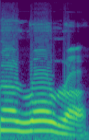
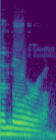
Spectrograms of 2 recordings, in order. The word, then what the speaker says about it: Aurora: all the above ah in Aurora in Aurora not in aora I can't pronounce her name Aurora Aurora nor aora Aurora balis oh come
